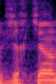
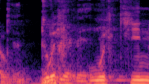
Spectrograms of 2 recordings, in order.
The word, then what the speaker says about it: Wirquin: W du nord de la France se prononce V.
